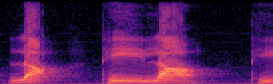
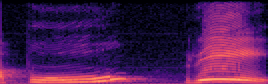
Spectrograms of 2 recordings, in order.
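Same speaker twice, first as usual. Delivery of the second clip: पू-रे pulled apart, पू held long; very slow syllables; 3 semitones higher, much slower than usual. Shown as a demonstration. Teacher to children, sounding out पूरे very slowly. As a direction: draw out पू then रे. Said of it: "प को ऊ की मात्रा".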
